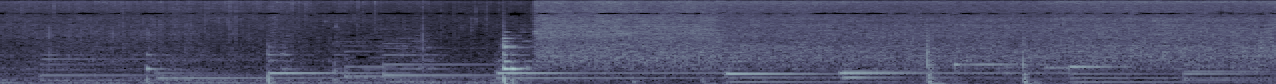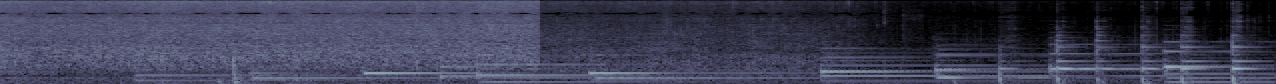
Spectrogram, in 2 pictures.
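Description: Mushrooms and sliced beef sizzling as they stir-fry in an oiled frying pan, stirred with a wooden spatula; the sizzle comes up loud about two and a half seconds in and stops abruptly about nine seconds in. Gentle background music plays throughout.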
